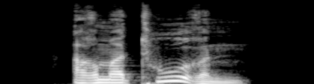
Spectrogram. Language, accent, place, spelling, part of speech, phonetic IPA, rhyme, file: German, Germany, Berlin, Armaturen, noun, [aʁmaˈtuːʁən], -uːʁən, De-Armaturen.ogg
- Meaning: plural of Armatur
